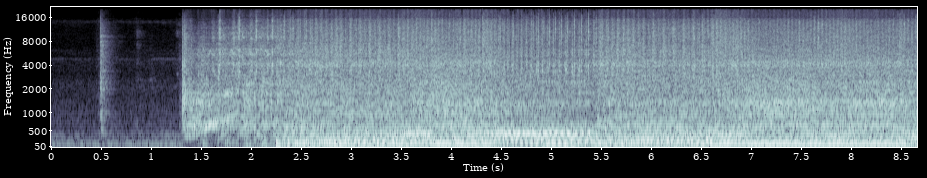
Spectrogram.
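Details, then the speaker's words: Snapper SR-Series 10HP Briggs & Stratton, stored 10 years, with an aftermarket Amazon carburetor whose jet/emulsion tube was drilled to 0.030", started on full choke: single-cylinder beat about three pulses a second with a stumble. Missing, not backfiring; needs tuning. "Missing over there. It's not backfiring from here. I heard it missing over there."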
